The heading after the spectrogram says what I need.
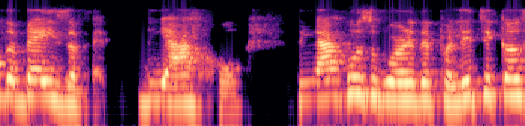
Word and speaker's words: Ahu: Ahu is the pronunciation.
